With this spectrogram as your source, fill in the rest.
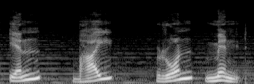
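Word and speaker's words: environment: Next V আই কি হবে? ভাই। অনেকে এখানে ভি করে দিচ্ছ। বাট ভি হবে না। ভাই হবে।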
